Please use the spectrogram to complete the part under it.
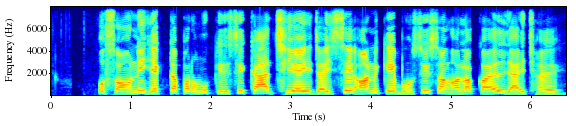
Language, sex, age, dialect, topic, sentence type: Maithili, male, 25-30, Eastern / Thethi, agriculture, statement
